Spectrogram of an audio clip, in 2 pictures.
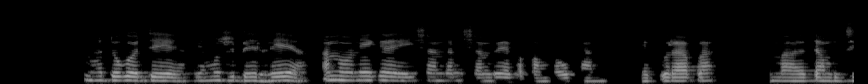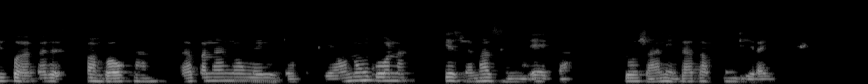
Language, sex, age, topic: Ndau, female, 18-24, health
